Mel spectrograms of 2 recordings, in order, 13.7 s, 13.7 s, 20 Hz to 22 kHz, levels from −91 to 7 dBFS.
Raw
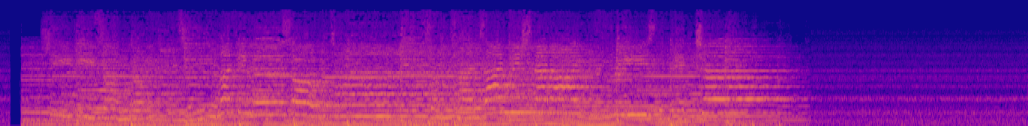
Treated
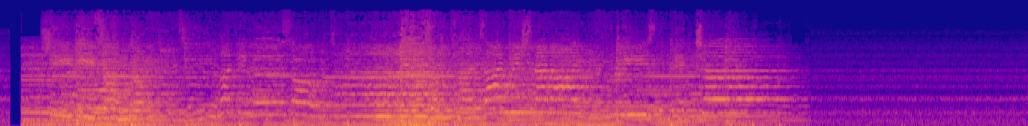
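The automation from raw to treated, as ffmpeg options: ffmpeg -i in.wav -af "volume=18.5dB,afade=type=out:start_time=1.69:duration=0.77:silence=0.375837,afade=type=in:start_time=4.82:duration=0.74:silence=0.266073,afade=type=out:start_time=5.56:duration=0.48:silence=0.375837" out.wav

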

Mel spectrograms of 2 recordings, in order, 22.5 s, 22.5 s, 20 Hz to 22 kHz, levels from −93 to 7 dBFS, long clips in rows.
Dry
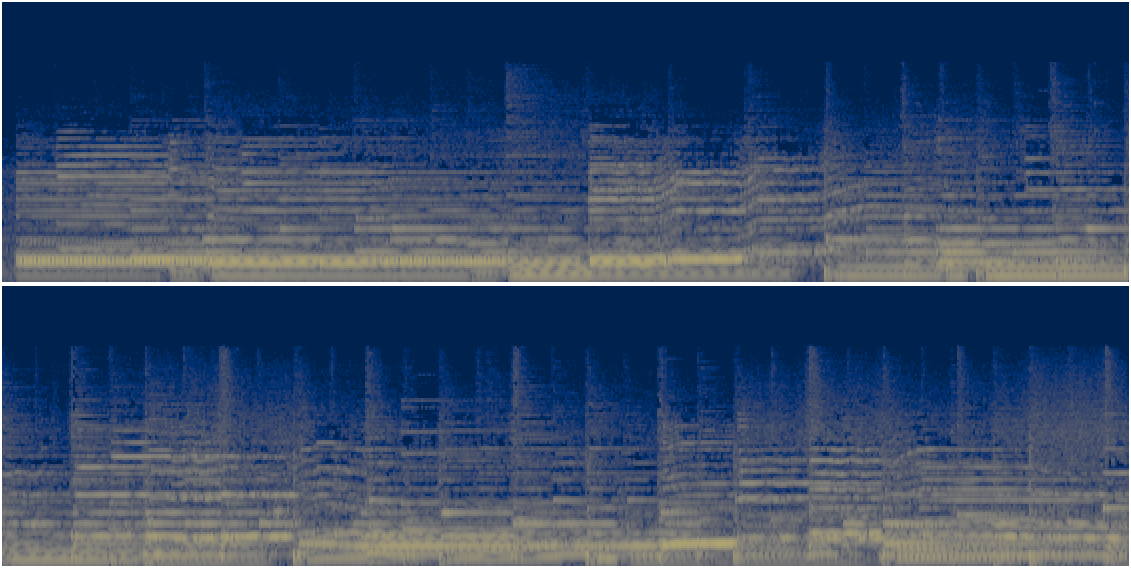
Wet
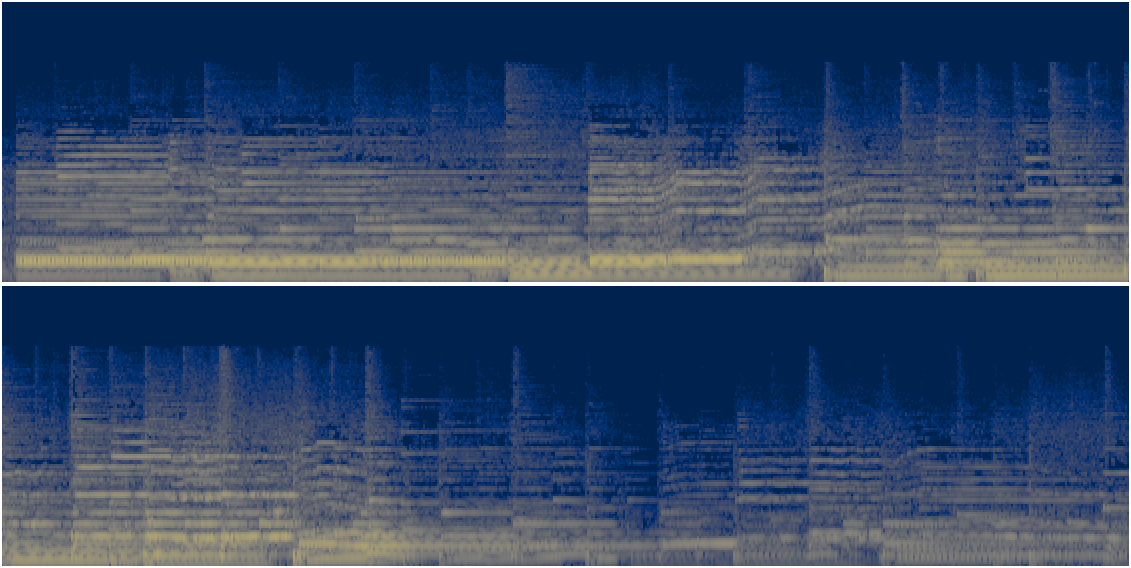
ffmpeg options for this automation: ffmpeg -i in.wav -af "volume=12dB,afade=type=out:start_time=14.81:duration=0.61:silence=0.266073,afade=type=out:start_time=16.8:duration=0.94:silence=0.266073,afade=type=in:start_time=17.74:duration=1.1:silence=0.398107" out.wav

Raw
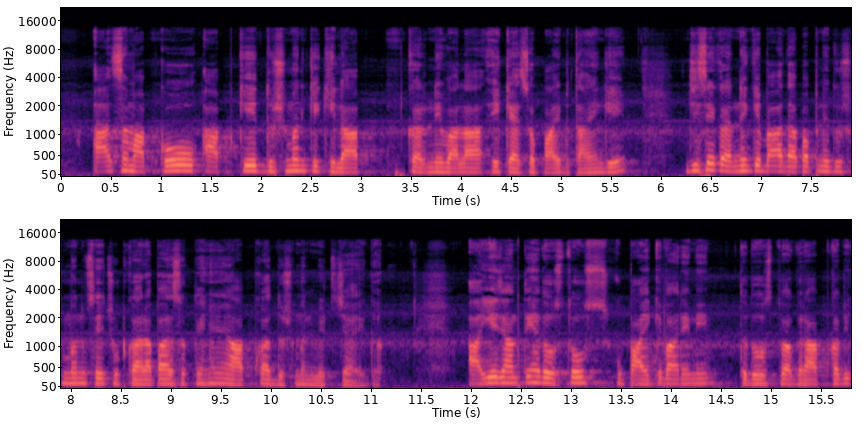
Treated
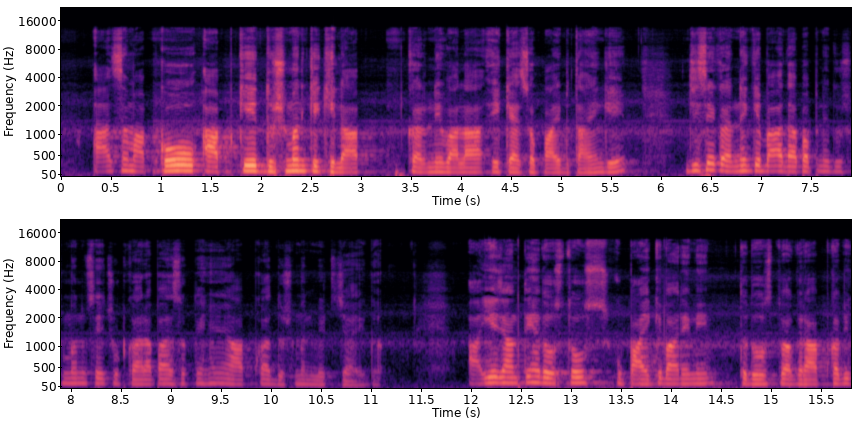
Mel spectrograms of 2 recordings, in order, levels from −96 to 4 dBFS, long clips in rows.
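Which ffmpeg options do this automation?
ffmpeg -i in.wav -af "asetnsamples=nb_out_samples=441:pad=0,asendcmd='0.92 volume volume 6dB;2.72 volume volume -0.5dB;7.49 volume volume -8.5dB;12.13 volume volume -1.5dB',volume=-3dB" out.wav

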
